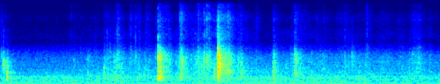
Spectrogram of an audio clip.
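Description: A few sharp clicks from small objects being handled on a kitchen counter, the loudest about two seconds in, over a steady low background hiss.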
